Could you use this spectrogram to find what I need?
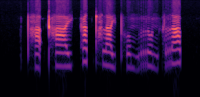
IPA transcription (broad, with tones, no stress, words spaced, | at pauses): pʰa˨˩ʔkʰaː˧j ka˥˩t̚pʰla˨˩jpʰo˩˦mro˨˩n kra˥˩p̚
